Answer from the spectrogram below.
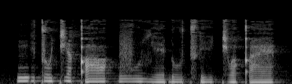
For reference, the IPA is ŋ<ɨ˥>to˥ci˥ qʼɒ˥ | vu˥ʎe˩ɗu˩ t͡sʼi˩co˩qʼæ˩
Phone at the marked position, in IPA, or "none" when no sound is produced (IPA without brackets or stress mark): i˥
